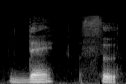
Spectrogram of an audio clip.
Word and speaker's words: feux: You don't put S, but you will put X instead, and then you don't pronounce it. Des feux, un feu, des feux.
